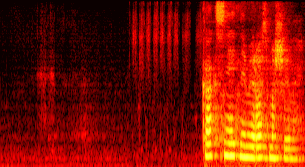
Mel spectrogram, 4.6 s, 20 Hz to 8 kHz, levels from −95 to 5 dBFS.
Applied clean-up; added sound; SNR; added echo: neural separator model SepFormer DNS4.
